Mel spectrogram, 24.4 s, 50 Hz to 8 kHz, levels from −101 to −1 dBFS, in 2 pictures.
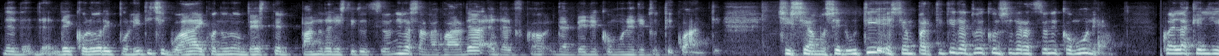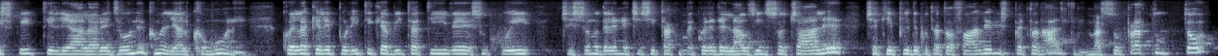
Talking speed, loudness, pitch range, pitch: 180 wpm, -22 LUFS, 160-190 Hz, 175 Hz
